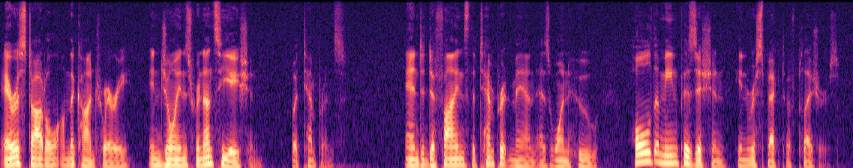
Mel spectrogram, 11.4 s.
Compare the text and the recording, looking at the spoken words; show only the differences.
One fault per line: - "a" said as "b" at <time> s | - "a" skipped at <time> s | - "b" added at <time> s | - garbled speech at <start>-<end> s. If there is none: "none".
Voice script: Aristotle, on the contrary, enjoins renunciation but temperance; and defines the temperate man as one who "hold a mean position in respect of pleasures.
none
